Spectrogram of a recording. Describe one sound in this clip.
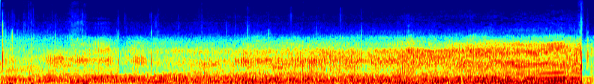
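Other dirt bikes roar past nearby.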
